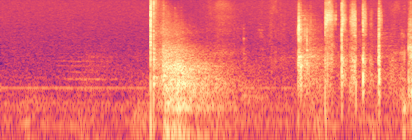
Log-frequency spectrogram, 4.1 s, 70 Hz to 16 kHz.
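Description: Bowtech Core SR compound bow, drawn at 70 pounds, fired once about a second and a half in: a sudden sharp snap of the string that dies away over about half a second. Near the end comes a quick run of light clicks and rattles, which the archer puts down to a tag hanging on the bow.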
